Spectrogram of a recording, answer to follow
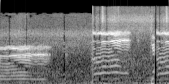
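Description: A young person's voice making drawn-out cries that waver in pitch. One long cry fades out about half a second in, and a shorter one follows near the end.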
